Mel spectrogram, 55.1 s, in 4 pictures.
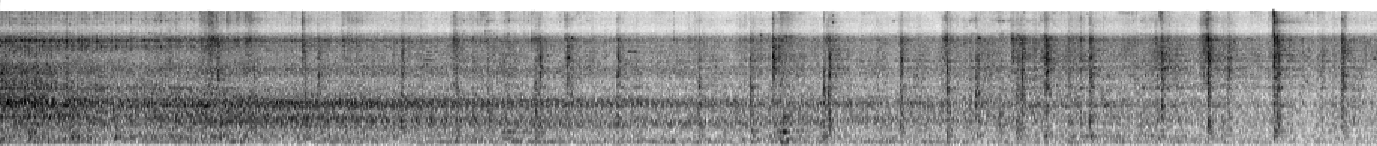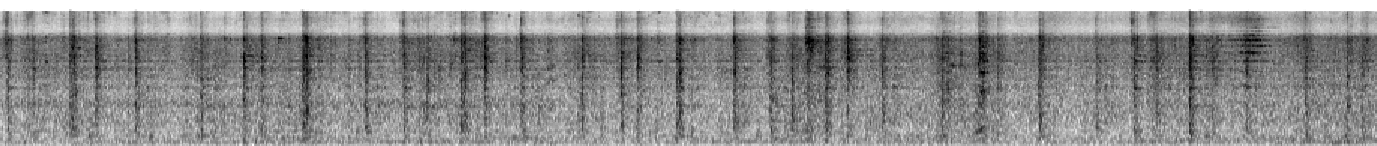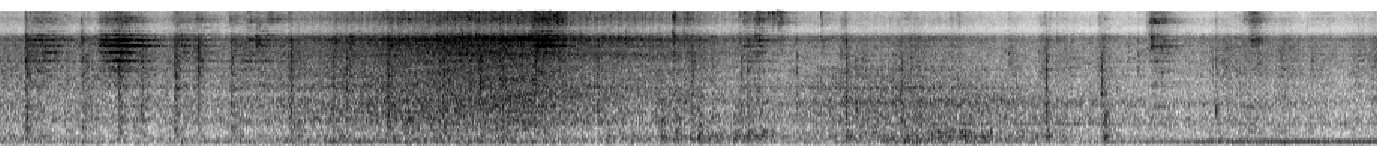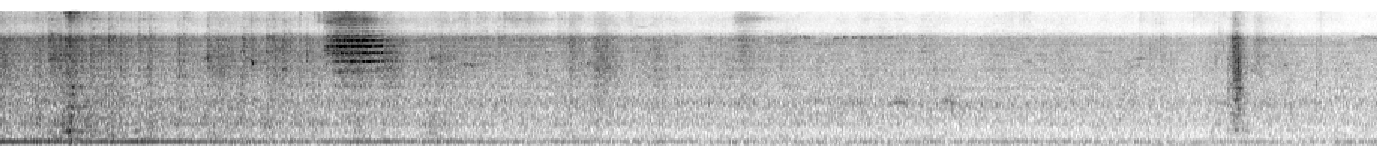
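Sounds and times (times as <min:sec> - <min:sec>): wheels clicking over rail joints: 0:04.0 - 0:46.1, 0:53.4 - 0:54.6
wheel squeals: 0:26.0 - 0:26.6, 0:27.8 - 0:30.6, 0:32.8 - 0:33.4, 0:43.8 - 0:46.1.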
